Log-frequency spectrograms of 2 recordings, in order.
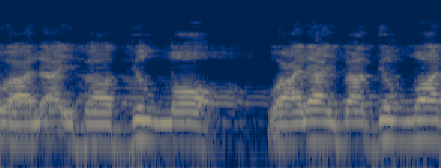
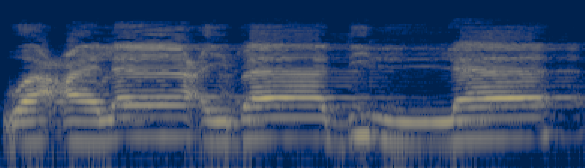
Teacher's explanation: ہم نے اللہ کے لام کا یہ رول پڑھا تھا کہ جب بھی اللہ کے لام سے پہلے زیر ہوگی تو اللہ کے لام جو ہے لائٹ ہوگی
